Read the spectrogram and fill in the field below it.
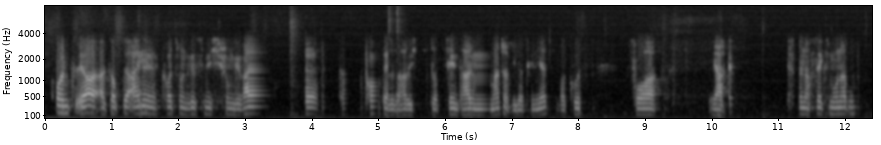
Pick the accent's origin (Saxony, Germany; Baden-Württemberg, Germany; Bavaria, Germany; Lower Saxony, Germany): Bavaria, Germany; Fürth; moved away as an adult; also born or lived in Hannover; Ich war dort auf der Schule, bin da aufgewachsen in Fürth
